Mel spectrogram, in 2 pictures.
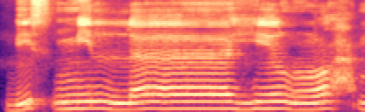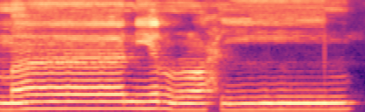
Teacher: Dalam bismillah ini, ra ini dibaca tebal. Ra tebal, ra tebal.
